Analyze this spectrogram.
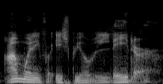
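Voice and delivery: ordinary delivery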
